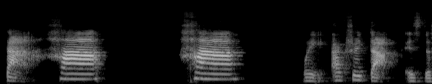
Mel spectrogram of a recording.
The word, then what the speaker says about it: 打哈哈: We don't say da, ha, ha. It sounds flat and bookish. We say da, ha, ha. So ha is short and light at the same time.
